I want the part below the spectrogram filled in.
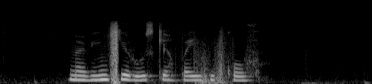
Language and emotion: Russian, neutral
